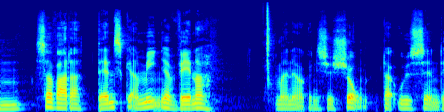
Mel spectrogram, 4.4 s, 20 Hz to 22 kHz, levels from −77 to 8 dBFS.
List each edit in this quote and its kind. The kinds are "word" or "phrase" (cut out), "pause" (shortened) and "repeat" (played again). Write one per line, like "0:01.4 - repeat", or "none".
0:02.8 - word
